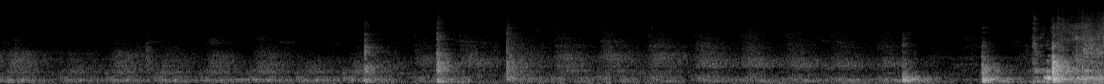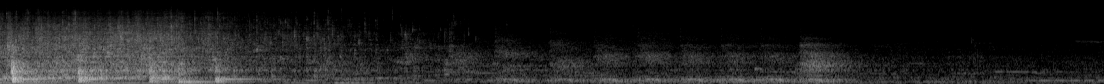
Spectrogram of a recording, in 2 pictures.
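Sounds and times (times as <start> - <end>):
knocks in toilet plumbing: 8.9 - 15.8
toilet flushing water rushing: 10.2 - 16.1.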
